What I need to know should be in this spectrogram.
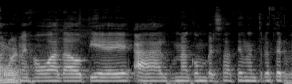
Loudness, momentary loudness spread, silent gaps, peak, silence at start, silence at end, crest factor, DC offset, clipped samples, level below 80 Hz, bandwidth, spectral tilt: -22 LUFS; 6 LU; none; -8 dBFS; 0 s; 0 s; 14 dB; under 0.1%; under 0.1%; -48 dBFS; 15.5 kHz; -6.5 dB/octave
